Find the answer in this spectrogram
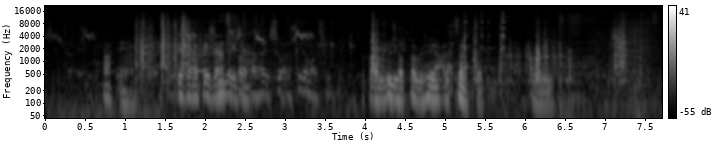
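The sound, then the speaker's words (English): Bowls of dry biscuits and glasses of sweet tea are set out, with small clinks and chinks of glass and crockery heard under people talking. “lays out bowls of dry biscuits and glasses of sweet tea, as he did 10 years ago.”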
